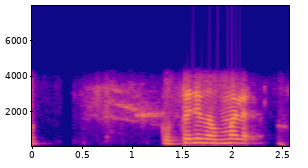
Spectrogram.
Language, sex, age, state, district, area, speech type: Malayalam, female, 45-60, Kerala, Kottayam, rural, conversation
